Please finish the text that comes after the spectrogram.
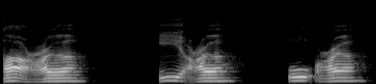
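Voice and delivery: Arabic ain on each second আ after a normal hamza vowel; ain from the throat. Shown as a demonstration. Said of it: "আইনটাকে হালাকের ভেতর থেকে". (প্রতি দ্বিতীয় আ গলার ভেতর থেকে আইন করে)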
